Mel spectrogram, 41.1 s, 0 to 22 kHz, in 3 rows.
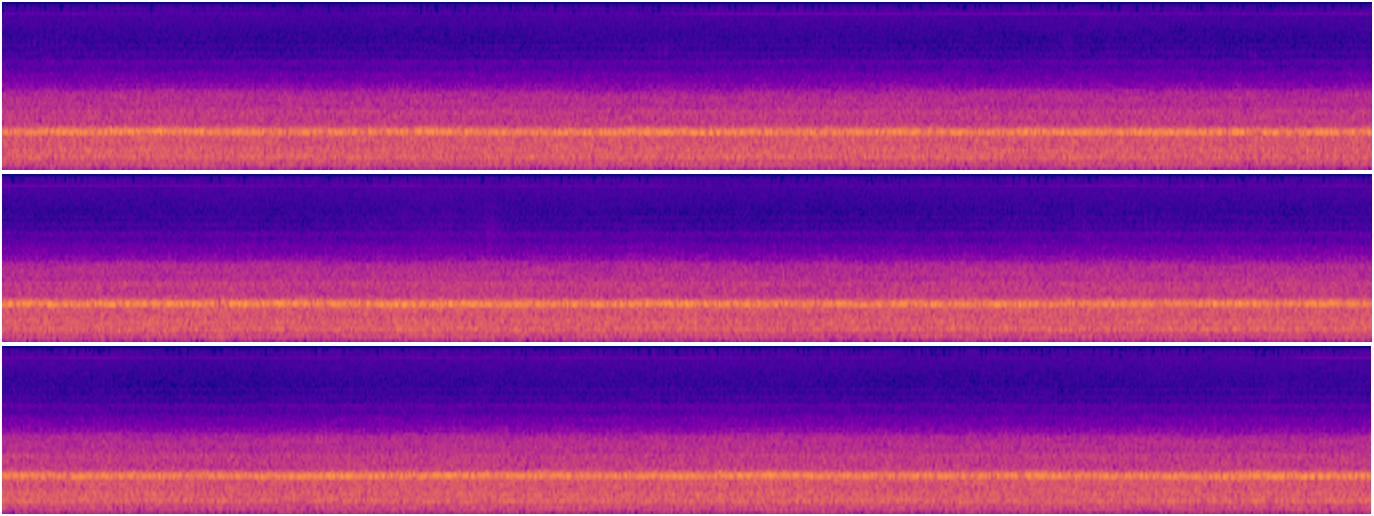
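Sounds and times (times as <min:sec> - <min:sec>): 
steady roar in a ventilation shaft: 0:00.0 - 0:41.0.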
